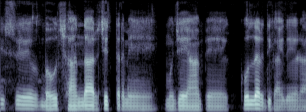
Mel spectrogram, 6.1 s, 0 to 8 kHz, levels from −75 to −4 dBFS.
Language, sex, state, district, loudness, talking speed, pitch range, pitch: Hindi, male, Rajasthan, Bikaner, -23 LUFS, 115 wpm, 80-95 Hz, 85 Hz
